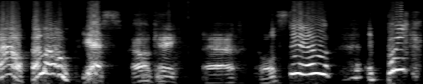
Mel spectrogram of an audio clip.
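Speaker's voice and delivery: weird, very high, shrill squeaky voice. Voicing someone heard as the group walks past, in a shrill squeaky voice. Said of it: "this weird shrill squeaky voice".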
